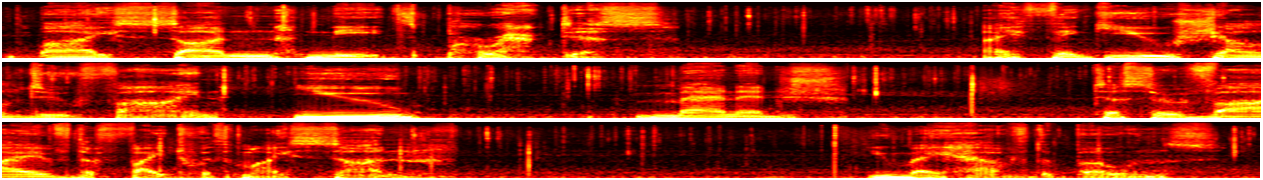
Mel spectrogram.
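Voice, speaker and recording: In a booming, gravelly put-on character voice with a very deep, low pitch, a man speaks at a very slow pace with long, frequent pauses over clear background noise. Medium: actual play. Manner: slow, blunt, menacing.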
